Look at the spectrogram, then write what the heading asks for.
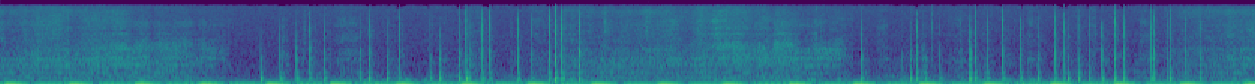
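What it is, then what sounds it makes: Paperback book cover scratched with nails. Long nails scratch the glossy paper cover of the blue paperback novel "Delirium," held upright. Quick, dry, papery strokes repeat in a steady rhythm, each short burst bright and crisp over a soft, quiet background hush with no ringing after.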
